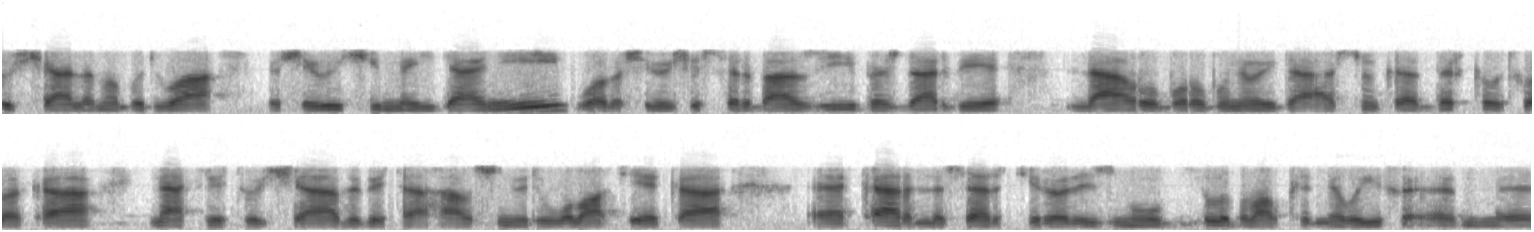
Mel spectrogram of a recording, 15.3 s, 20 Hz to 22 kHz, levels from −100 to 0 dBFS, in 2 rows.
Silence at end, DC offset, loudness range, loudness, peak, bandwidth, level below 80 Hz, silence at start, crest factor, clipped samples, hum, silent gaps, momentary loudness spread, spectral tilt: 0 s; under 0.1%; 1 LU; -29 LUFS; -8 dBFS; 4 kHz; -78 dBFS; 0 s; 22 dB; under 0.1%; none; none; 8 LU; -7 dB/octave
